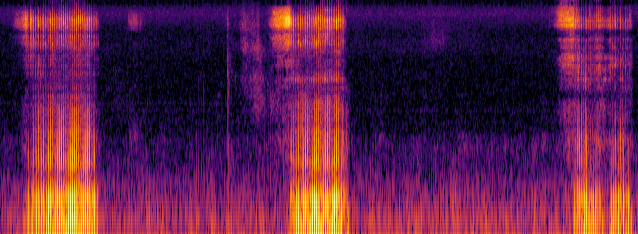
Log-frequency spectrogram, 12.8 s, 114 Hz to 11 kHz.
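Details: Dog snoring in its sleep on December 21, 2019: three rumbling, fluttering snores spaced about five seconds apart, the last one softer, with faint breathing noise in between.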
